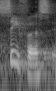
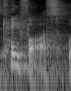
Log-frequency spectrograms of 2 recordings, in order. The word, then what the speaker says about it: Kephas: It's not Cephas, it's Kephas, which I find quite interesting, which messes with my ears, right? You hear Kephas and not Cephas, and it kind of drives you crazy, but it's Kephas, which I thought was interesting.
